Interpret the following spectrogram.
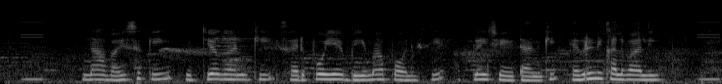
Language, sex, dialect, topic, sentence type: Telugu, female, Utterandhra, banking, question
